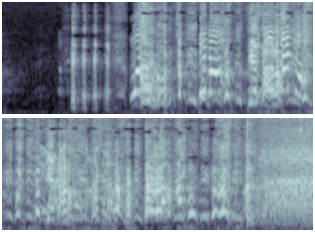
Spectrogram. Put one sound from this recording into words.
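A woman shouts through a microphone.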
